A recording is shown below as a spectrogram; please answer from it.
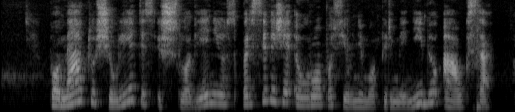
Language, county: Lithuanian, Vilnius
